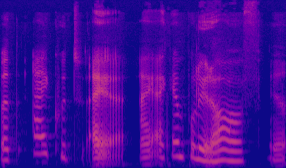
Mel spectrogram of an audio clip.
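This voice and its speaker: A woman with an Italian accent is heard in a dry, close sound with no echo. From Italy, Milan. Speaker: musician. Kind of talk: podcast interview. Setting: recorded at venue. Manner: halting.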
